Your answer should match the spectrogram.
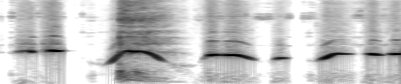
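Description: A person whistles a short, clear tune of about eight bright notes, some held and some clipped, with slight pitch swoops, alone and without talking.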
